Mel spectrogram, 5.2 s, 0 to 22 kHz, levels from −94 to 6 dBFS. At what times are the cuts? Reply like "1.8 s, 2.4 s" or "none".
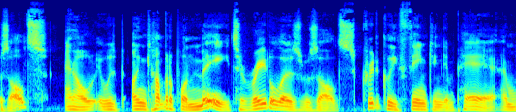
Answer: none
